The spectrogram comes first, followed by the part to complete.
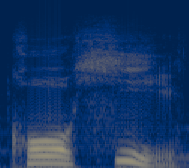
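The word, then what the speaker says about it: コーヒー: and sugar please the word for coffee is actually the imported word call he because there's only a couple of f sounds h and f sounds are kind of hybridized in Japanese Co I guess we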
